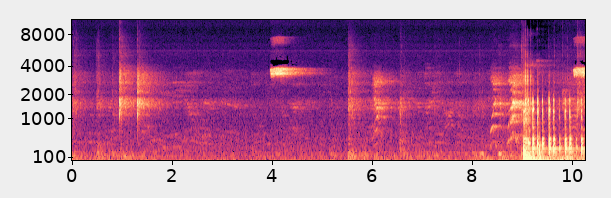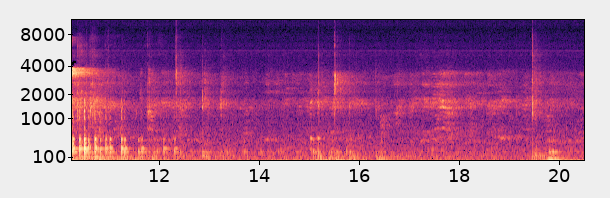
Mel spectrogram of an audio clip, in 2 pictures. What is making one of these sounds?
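A volleyball is struck with sharp slaps that echo around a large hall.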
